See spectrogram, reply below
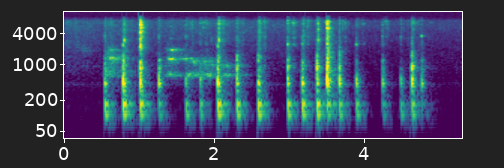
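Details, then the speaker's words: Example sound played in a pediatric cardiovascular semiology class. Thudding heart sounds with uneven gaps between first and second sounds and no steady cadence: irregularly irregular rhythm of atrial fibrillation. "vamos a escuchar que el primer y segundo ruido no van a estar con una equidistancia equiparable"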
